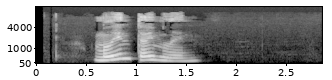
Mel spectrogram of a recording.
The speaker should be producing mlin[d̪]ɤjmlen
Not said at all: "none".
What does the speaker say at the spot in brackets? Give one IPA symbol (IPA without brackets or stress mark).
t̪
